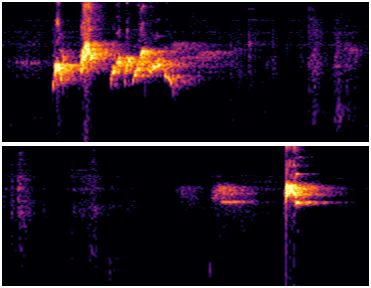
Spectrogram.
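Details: A Chinese hwamei gives a short run of ringing, descending whistles, then quieter fragments, ending with a sudden sharp, loud note.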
